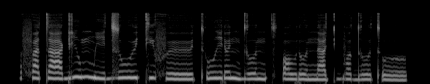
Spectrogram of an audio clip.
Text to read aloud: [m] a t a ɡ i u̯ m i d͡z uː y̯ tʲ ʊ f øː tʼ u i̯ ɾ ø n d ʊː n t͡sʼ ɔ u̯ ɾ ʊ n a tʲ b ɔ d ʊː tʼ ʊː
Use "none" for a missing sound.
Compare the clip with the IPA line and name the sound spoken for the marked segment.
f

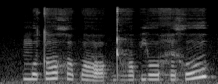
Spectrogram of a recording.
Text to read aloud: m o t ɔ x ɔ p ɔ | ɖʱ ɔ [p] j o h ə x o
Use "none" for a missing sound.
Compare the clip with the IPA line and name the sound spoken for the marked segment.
p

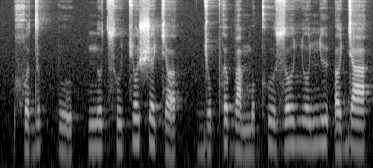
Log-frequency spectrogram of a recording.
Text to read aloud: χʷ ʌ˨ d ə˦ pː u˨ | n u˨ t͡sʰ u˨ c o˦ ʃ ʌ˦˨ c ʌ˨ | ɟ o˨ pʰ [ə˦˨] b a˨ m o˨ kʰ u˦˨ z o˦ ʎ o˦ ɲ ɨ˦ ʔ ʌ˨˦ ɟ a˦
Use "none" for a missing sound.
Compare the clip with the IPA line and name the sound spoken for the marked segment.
ə˦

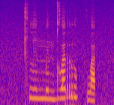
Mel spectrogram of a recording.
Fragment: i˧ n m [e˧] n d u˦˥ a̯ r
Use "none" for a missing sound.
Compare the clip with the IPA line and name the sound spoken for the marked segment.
e˧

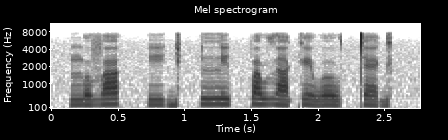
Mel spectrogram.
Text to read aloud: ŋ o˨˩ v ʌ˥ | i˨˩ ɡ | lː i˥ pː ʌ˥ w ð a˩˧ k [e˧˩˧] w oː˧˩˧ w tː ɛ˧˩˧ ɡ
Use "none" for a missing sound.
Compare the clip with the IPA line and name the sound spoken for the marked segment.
e˧˩˧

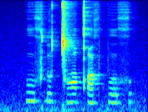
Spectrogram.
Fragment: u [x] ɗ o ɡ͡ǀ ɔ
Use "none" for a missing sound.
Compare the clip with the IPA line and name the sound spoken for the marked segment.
x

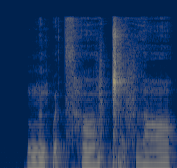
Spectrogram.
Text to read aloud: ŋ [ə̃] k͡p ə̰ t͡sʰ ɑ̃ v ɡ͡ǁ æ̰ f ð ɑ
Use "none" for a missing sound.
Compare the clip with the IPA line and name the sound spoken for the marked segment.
ə̃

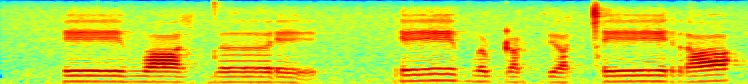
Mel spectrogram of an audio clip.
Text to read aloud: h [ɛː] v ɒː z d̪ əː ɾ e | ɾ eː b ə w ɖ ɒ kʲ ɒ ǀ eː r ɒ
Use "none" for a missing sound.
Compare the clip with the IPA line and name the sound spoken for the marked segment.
eː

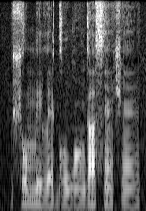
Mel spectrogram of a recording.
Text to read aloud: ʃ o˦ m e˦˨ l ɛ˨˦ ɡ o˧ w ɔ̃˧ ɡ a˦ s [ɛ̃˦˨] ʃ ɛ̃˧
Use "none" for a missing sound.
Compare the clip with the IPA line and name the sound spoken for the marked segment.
ɛ̃˦˨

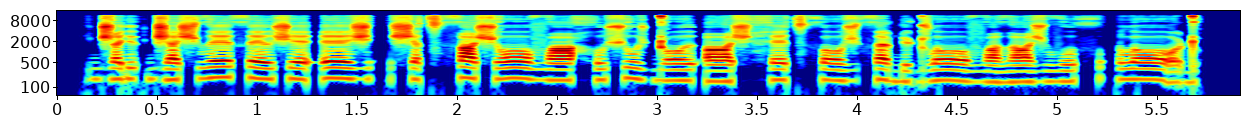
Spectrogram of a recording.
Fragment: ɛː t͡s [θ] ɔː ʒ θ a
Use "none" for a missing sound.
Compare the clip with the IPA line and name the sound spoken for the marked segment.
θ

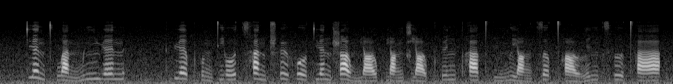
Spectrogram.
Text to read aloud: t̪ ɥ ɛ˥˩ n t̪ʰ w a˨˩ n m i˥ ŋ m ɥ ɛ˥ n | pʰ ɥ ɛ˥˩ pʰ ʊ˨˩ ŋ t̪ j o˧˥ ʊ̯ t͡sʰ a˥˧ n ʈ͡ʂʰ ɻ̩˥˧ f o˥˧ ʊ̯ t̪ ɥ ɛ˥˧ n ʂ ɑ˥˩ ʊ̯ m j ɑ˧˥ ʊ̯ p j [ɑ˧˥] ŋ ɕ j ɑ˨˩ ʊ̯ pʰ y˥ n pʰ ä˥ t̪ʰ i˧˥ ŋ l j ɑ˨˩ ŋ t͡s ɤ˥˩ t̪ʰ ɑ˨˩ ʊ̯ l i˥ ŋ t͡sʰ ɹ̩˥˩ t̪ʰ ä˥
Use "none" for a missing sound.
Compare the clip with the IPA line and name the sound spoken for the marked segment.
ɑ˧˥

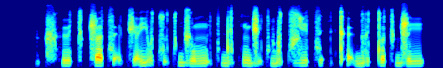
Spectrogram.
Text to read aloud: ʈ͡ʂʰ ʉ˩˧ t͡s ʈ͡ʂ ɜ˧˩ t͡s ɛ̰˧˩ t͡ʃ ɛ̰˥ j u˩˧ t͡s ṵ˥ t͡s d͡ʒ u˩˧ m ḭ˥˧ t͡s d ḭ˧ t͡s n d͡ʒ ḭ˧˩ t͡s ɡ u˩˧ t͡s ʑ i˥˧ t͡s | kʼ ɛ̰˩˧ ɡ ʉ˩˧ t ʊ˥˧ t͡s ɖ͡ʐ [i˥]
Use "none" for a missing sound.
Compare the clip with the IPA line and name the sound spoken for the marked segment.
i˩˧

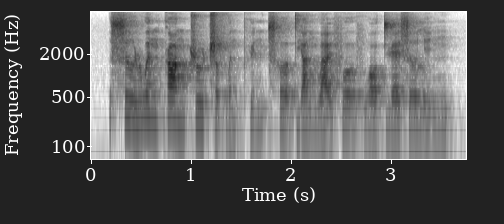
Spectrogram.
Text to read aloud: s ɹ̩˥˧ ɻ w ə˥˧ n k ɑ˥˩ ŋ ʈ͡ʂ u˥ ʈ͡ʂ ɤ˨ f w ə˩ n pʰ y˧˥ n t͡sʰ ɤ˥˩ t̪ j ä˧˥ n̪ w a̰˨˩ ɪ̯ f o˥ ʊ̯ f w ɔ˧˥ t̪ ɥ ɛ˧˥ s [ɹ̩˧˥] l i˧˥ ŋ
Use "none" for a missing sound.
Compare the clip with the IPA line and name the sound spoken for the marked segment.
ɹ̩˥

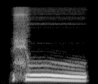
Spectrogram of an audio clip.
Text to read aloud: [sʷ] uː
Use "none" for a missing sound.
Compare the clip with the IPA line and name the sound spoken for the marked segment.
ɕ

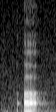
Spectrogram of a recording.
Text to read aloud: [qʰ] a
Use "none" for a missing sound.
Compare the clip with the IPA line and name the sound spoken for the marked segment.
ʔ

